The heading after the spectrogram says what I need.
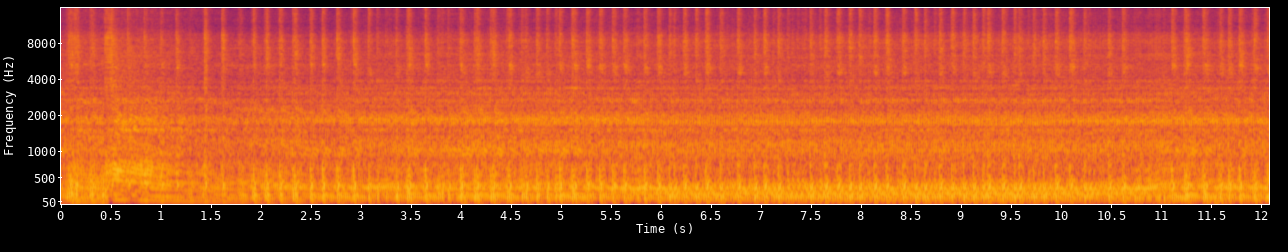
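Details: Yamaha YZ250 two-stroke motocross bike (270cc/250cc) after full engine rebuild (bottom end, transmission, bearings, clutch, power valve), second start-up after cooling, warming to about 100–125 degrees: crisp even idle with gentle blips settling cleanly; normal warm-up idle.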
